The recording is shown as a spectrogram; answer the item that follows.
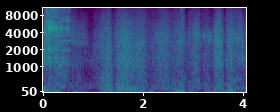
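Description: Fly line rubbing through the rod guides and the angler's fingers as it is cast and stripped: a brief rushing hiss at the start, then soft, uneven scraping and rustling.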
